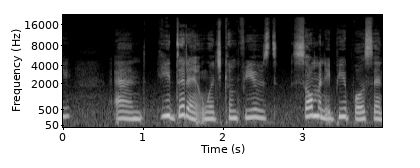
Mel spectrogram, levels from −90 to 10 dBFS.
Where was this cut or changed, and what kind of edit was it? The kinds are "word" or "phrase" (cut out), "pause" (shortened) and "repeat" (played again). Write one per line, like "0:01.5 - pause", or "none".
0:01.1 - pause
